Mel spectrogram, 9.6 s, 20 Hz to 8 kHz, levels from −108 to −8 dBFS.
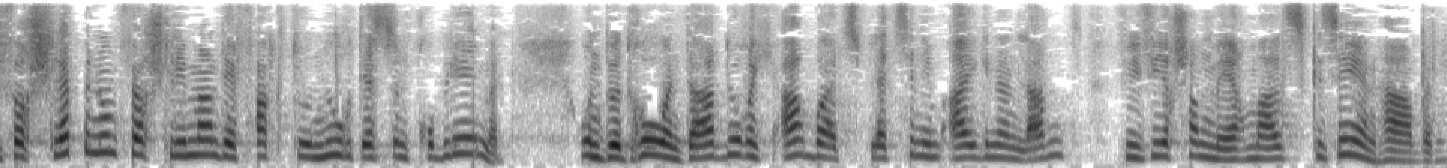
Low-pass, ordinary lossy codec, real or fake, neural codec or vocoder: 7.2 kHz; none; real; none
